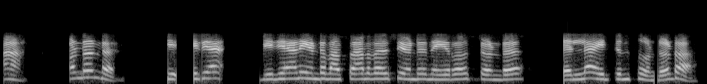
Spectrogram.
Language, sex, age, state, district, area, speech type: Malayalam, female, 45-60, Kerala, Kottayam, urban, conversation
